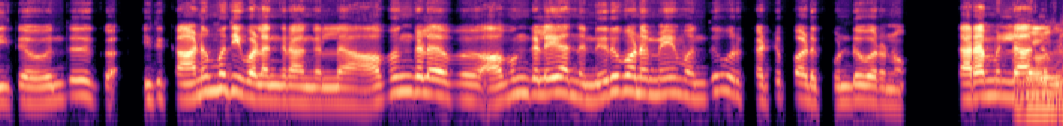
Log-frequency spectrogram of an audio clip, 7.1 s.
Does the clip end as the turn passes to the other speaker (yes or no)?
no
